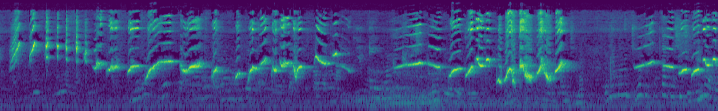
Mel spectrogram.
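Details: White-rumped shama, a Medan-type murai batu, singing alone without a rival: a rapid, varied stream of loud whistled and chattering phrases, sliding notes and sharp rising and falling warbles repeated several times a second.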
